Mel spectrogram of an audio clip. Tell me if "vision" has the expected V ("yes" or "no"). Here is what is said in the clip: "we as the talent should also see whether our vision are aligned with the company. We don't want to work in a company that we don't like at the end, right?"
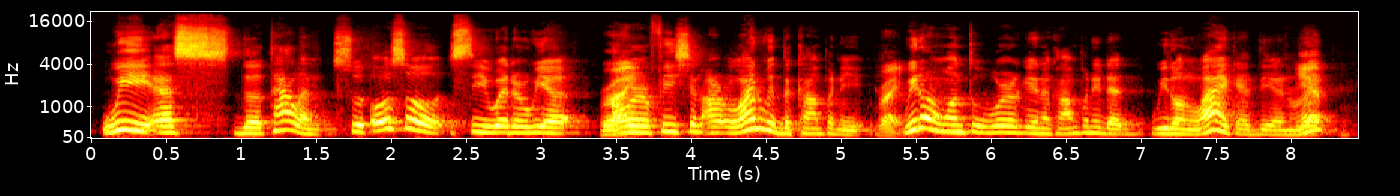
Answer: no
